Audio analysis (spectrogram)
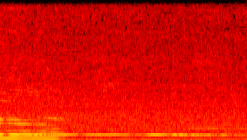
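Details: Grizzer, a gray wolf in an enclosure, gives a long, mournful howl that drops briefly then holds level, over a low steady hum, facing the gate to the retired pack's enclosure as staff leave, in cold late-March snow.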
